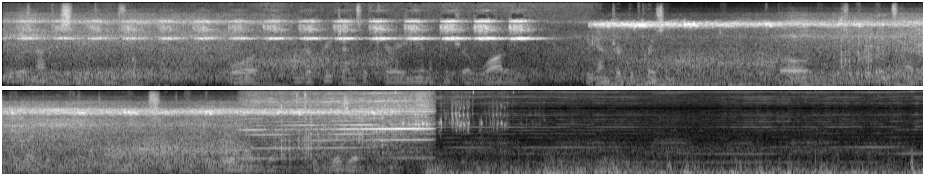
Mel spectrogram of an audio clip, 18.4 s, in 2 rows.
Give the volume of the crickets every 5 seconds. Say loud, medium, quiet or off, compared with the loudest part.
loud, loud, medium, off.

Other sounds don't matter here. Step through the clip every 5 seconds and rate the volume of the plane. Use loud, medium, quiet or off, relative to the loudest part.
loud, loud, loud, medium.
